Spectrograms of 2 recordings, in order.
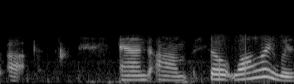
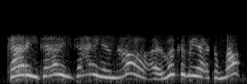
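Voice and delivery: high-pitched eager dog voice; excited dog; 12 semitones higher than usual. Retold or imitated. Dog runs to husband, excited. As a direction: squeal it out like a thrilled pet. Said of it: "and he's like".

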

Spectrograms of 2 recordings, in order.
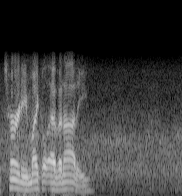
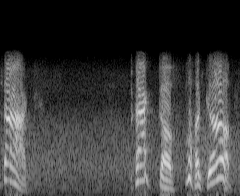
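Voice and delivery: angry retort; 10 semitones higher, 3 dB louder, slower than usual. Retold or imitated. Telling off the poking doctor.

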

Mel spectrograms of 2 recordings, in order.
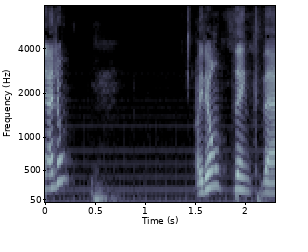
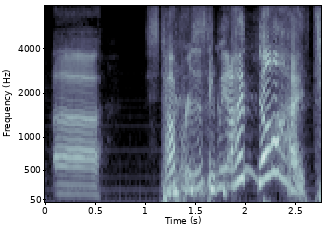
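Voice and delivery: mock strained struggle; 8 semitones higher, 11 dB louder, slower than usual. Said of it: "memory guy's like".

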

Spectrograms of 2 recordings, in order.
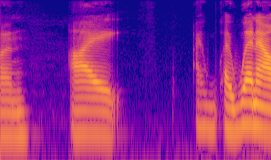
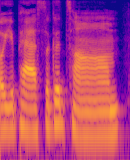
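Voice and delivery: ordinary talk, nothing marked

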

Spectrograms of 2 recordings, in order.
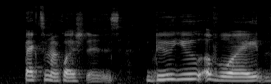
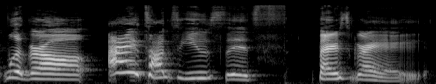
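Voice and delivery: put-on louder, sassy jab at an old friend; mock sassy reproach; 3 semitones higher, 9 dB louder, much slower than usual. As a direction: call her out with attitude, louder. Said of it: "you know, like".

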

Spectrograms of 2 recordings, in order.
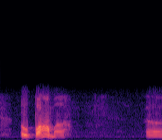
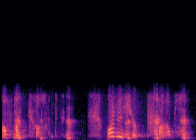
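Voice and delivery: exasperated; 11 semitones higher than usual. Retold or imitated. Exasperated reaction to her comment.

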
